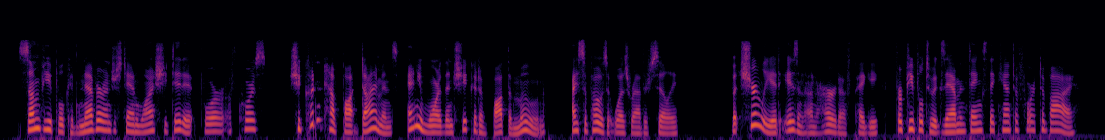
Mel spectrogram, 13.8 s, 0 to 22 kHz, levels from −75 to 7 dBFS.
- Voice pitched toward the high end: No, medium, 175 Hz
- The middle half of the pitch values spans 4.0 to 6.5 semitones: Yes, average, 5.3 semitones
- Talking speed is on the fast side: Yes, fast, 215 wpm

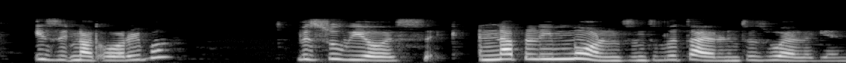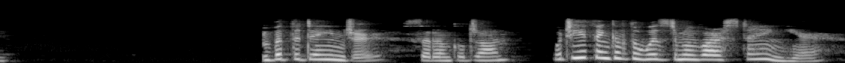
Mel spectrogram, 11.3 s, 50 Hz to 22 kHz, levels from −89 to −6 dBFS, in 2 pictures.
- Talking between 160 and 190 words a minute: Yes, average, 175 wpm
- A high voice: Yes, very high, 265 Hz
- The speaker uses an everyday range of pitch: Yes, average, 5.0 semitones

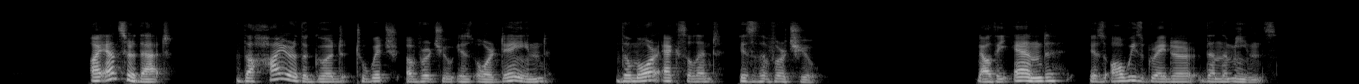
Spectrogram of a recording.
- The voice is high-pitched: No, low, 135 Hz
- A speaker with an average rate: No, slow, 125 wpm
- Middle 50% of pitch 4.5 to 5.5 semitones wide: No, average, 3.3 semitones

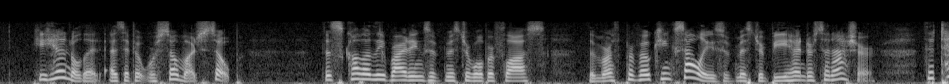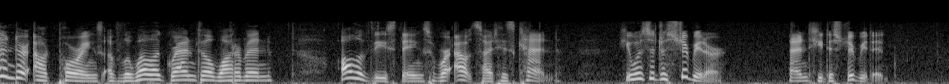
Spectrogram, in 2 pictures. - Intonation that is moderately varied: No, wide, 5.9 semitones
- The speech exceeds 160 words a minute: No, average, 145 wpm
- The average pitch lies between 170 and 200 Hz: Yes, high, 190 Hz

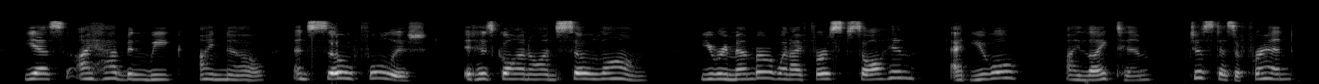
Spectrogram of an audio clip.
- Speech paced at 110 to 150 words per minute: Yes, average, 145 wpm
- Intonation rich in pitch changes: No, narrow, 2.6 semitones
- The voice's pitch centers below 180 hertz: No, high, 245 Hz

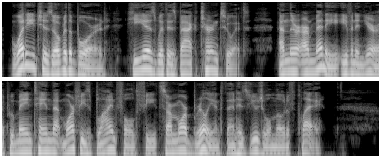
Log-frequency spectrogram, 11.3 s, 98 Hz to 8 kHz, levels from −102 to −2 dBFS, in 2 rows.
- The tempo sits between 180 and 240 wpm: Yes, average, 190 wpm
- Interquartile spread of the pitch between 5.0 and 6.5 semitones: Yes, wide, 5.6 semitones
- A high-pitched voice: No, low, 115 Hz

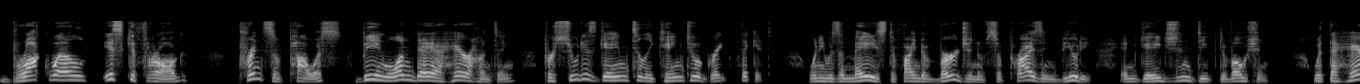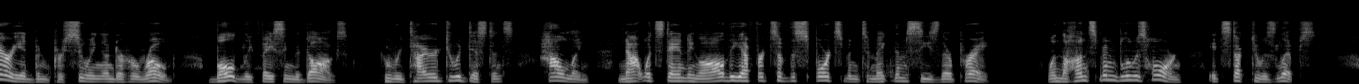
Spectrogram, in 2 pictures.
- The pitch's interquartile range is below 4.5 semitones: No, wide, 5.6 semitones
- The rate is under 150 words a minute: No, average, 175 wpm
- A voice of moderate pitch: Yes, medium, 150 Hz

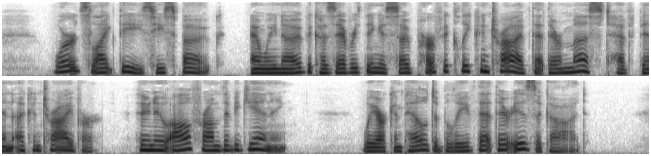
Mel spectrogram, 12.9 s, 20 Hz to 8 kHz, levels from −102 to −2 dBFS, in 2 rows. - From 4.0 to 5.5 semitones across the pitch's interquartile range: No, average, 3.6 semitones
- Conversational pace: Yes, average, 170 wpm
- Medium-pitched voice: Yes, medium, 175 Hz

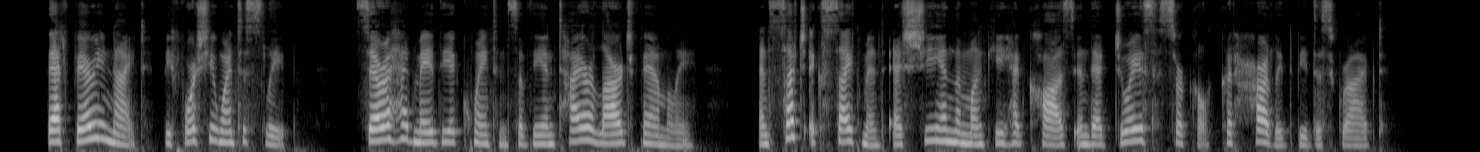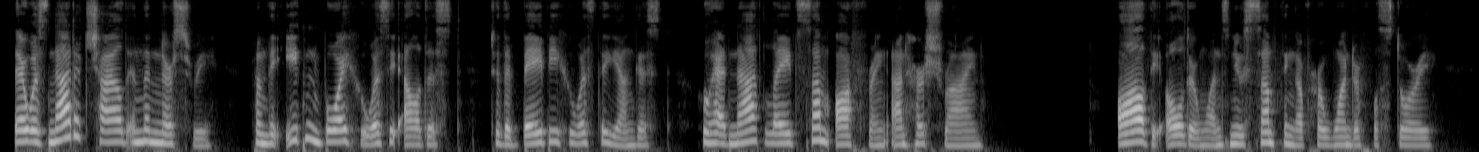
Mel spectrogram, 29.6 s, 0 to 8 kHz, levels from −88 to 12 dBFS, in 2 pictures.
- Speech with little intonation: No, wide, 5.4 semitones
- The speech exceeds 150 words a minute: Yes, average, 160 wpm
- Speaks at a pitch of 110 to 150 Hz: No, medium, 185 Hz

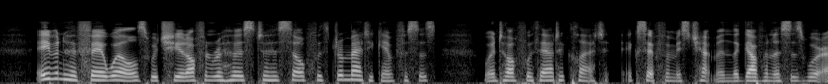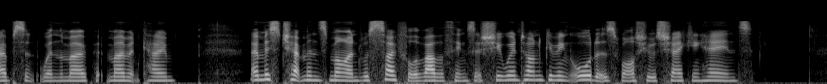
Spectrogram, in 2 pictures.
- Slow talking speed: No, average, 180 wpm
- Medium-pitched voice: Yes, medium, 180 Hz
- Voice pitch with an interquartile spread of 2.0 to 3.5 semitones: Yes, narrow, 2.5 semitones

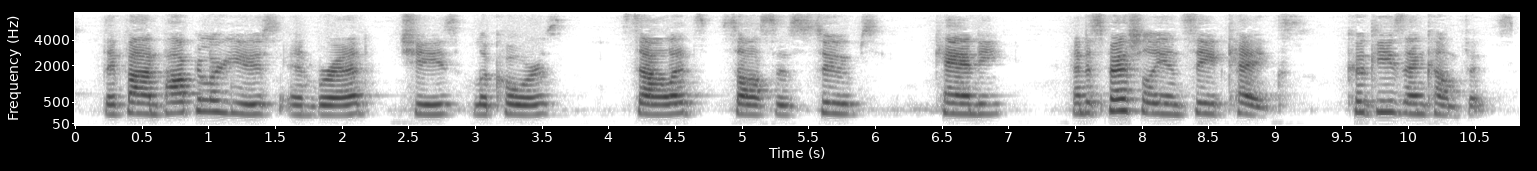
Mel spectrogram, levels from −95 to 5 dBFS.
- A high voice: Yes, high, 230 Hz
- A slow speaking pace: Yes, slow, 110 wpm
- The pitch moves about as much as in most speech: No, narrow, 2.2 semitones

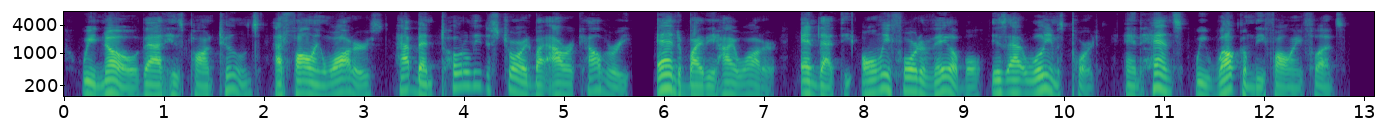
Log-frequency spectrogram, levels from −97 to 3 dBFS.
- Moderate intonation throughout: No, wide, 6.3 semitones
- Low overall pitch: Yes, low, 120 Hz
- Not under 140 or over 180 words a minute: Yes, average, 165 wpm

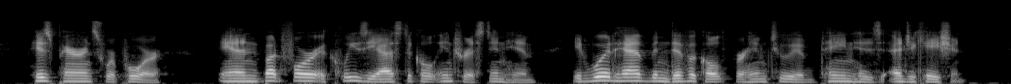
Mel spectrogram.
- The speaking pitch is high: No, low, 135 Hz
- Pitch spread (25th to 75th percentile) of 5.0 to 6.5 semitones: No, average, 2.9 semitones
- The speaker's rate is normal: No, slow, 130 wpm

